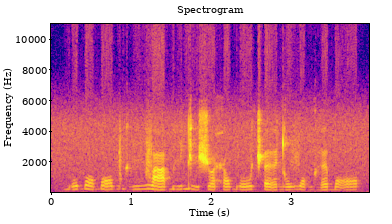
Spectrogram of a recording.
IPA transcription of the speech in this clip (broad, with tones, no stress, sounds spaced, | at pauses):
b o˩˧ ɓ ɔ˧˩˧ ɓ ɔː˩˧ b ɡʱ iː˩˧ v a˧˩˧ ɓ i˩˧ d i˧˩˧ ʃ œ˩˧ ħ ɔ˩˧ b oː˩˧ t͡ʃʼ ɛː˧˩˧ d o˩˧ v ɔ˧˩˧ ɡʱ ɛ˩˧ ɓ ɔː˩˧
